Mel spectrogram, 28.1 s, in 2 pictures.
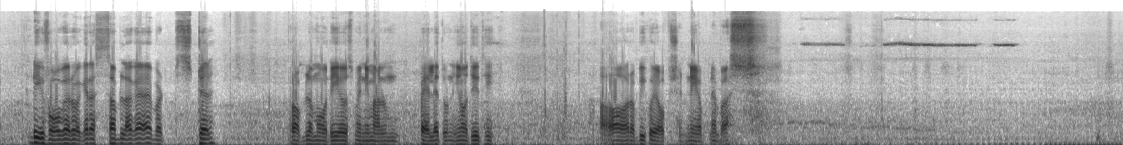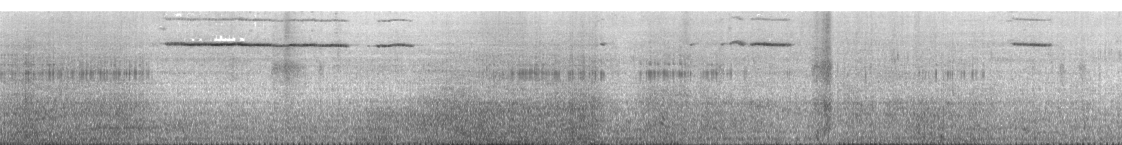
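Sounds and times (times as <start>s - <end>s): motorcycle engine rumble: 0.0s - 28.0s
thin high squeal: 9.6s - 12.8s, 14.5s - 19.3s, 20.2s - 24.4s, 25.8s - 27.3s.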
